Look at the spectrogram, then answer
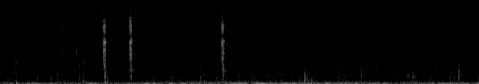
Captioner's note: clicks tongue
